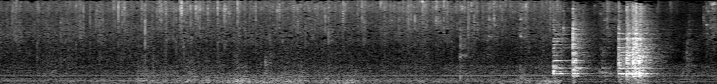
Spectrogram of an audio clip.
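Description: Bangajeon, a Korean mint and dried-shrimp pancake, sizzling in olive oil in a non-stick frying pan: a steady crackling hiss. Near the end there are a few loud clatters as the metal spatula scrapes and knocks on the pan while the pancake is lifted out.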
